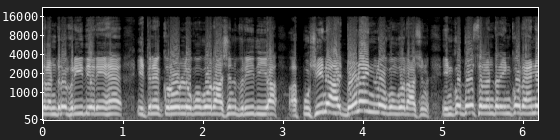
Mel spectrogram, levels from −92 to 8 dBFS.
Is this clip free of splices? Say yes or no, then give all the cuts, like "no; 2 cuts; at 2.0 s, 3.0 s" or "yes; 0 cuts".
yes; 0 cuts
